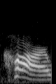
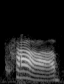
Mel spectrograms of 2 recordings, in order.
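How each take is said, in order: First: The final R sound is clearly pronounced. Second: The final R sound is dropped.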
